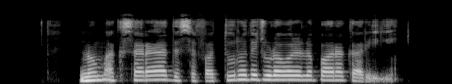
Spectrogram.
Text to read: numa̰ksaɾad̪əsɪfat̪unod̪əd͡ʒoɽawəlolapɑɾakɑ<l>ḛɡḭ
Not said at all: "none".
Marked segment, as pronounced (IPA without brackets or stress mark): ɾ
